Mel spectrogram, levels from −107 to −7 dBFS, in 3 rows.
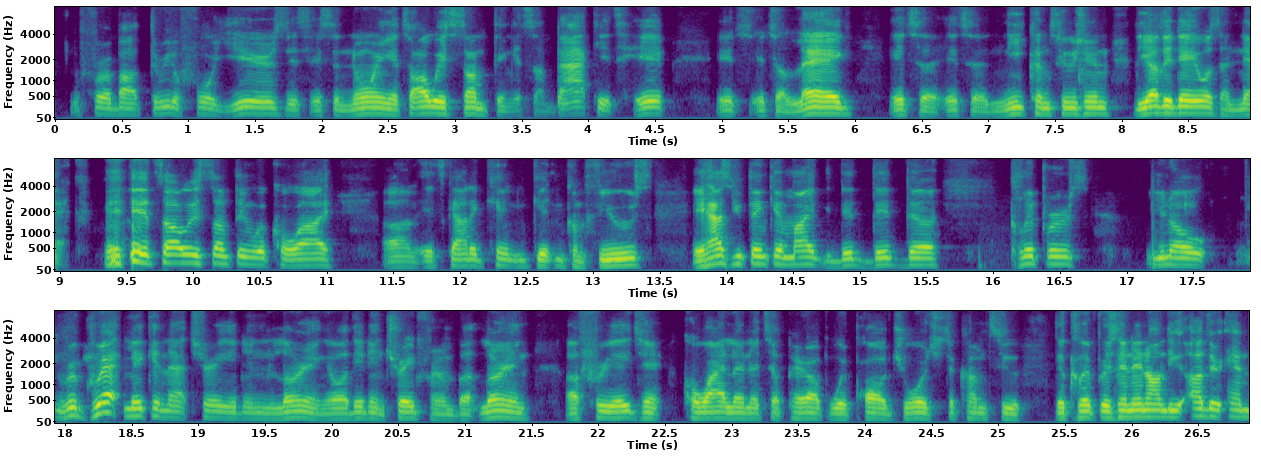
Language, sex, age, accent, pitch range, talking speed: English, male, 30-49, American, 110-130 Hz, 210 wpm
